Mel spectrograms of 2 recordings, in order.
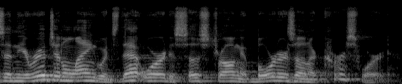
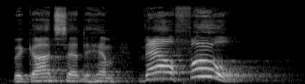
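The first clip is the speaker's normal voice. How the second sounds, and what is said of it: Suddenly raised, loud voice. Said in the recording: “raise my voice”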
